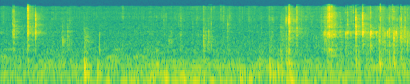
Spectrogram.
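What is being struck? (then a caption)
Soap bar scraped with a knife blade. A knife blade scrapes thin curls off a solid pink bar of soap held in the hand, with a pile of shavings below. Quiet, dry, bright scraping and crinkly ticks come in short bursts over a faint low hum, each stroke stopping almost at once.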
